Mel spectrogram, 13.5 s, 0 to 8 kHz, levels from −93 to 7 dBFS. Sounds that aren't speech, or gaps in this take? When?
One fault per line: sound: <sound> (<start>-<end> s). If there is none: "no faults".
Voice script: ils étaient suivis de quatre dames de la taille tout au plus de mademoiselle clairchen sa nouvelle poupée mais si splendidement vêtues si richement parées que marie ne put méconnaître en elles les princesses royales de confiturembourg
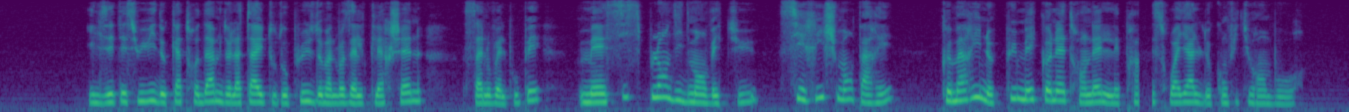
sound: dropout (11.4-11.5 s)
